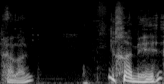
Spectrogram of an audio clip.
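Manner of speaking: questionable, put-on Irish accent. Describing someone who turns up briefly, the speaker does a questionable Irish accent. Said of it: "a very small snippet of a questionable Irish accent".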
